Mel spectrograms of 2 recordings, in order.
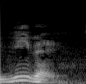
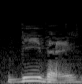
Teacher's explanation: Not teeth to lips, though. Not vive, like we do with our V, but lip to lip, but some air coming through. Vive makes it a softer sound.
